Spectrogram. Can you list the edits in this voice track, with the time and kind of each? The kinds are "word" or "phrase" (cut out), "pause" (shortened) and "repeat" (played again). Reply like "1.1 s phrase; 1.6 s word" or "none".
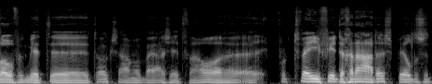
1.0 s word; 2.7 s pause

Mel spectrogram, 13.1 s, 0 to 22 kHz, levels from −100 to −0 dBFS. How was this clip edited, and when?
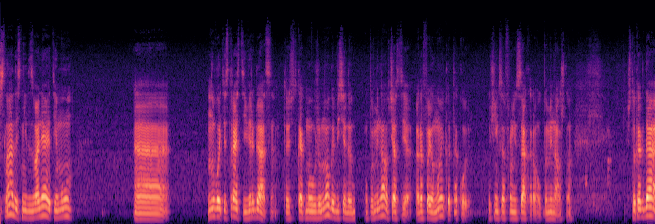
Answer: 5.6 s pause; 7.1 s word

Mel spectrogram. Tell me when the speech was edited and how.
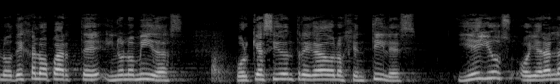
none

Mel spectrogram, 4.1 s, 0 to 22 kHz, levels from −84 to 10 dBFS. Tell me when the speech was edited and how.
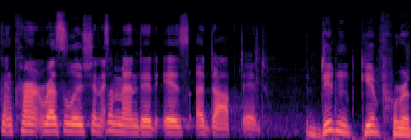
1.0 s word

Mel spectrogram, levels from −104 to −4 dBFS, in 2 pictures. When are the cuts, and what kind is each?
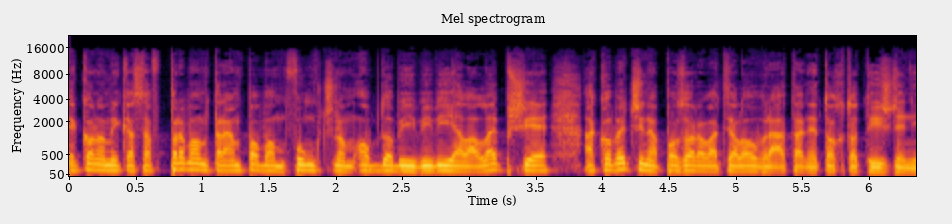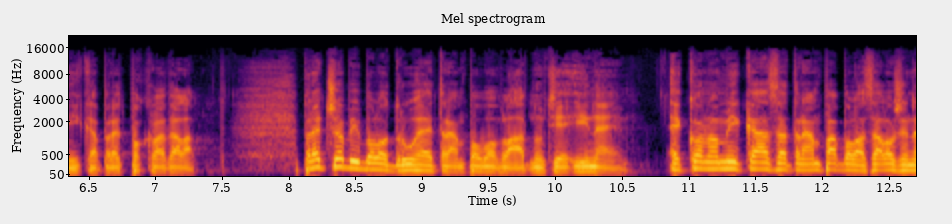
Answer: none

